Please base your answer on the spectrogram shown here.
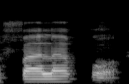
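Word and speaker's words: فلق: Nah, huruf qaf ini ketika diwakafkan atau cara bacanya dihentikan atau disukunkan, dia menjadi memantul. Falaqo, falaqo.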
